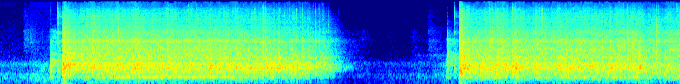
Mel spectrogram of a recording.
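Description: A blender whirs loudly and steadily, stops for about a second, then starts up again and keeps running.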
